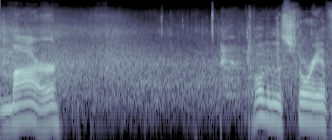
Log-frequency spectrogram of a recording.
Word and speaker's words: Maher: Not Meager, but Maher.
